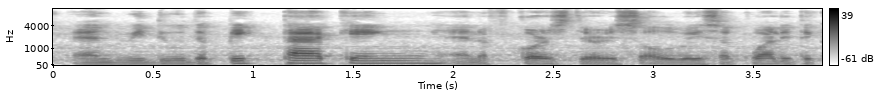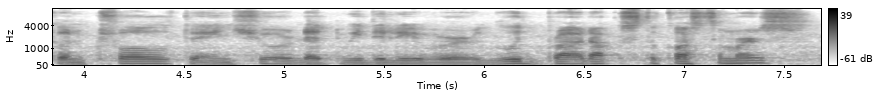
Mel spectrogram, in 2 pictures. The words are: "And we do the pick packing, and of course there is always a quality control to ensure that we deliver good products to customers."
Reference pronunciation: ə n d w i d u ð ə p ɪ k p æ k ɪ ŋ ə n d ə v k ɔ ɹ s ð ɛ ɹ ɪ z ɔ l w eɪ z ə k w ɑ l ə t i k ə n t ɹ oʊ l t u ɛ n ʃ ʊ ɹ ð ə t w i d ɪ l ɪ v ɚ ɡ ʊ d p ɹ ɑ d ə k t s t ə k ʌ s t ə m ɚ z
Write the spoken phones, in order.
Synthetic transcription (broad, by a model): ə n d w i d u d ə p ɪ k p æ k ɪ ŋ ə n d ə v k ɔ ɹ s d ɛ ɹ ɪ s ɔ l w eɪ s ə k w ɑ l ə t i k ə n t ɹ oʊ l t u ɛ n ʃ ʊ ɹ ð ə t w i d ɪ l ɪ v ɚ ɡ ʊ d p ɹ ɑ d ə k t s t ə k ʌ s t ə m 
